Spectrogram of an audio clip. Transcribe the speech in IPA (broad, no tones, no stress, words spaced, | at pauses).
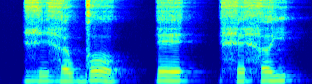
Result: ɦiɦœwɡo | e | hehəj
